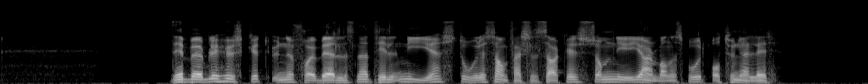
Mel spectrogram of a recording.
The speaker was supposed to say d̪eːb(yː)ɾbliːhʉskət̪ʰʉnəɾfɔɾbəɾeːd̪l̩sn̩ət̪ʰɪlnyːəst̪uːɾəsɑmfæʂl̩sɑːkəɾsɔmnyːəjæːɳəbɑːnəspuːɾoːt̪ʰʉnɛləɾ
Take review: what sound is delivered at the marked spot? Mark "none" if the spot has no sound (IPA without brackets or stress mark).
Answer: øː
